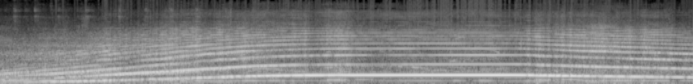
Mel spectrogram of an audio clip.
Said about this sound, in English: The deafening siren blares across the Carson Valley. For some people here, it's a reminder of the area's racial past.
